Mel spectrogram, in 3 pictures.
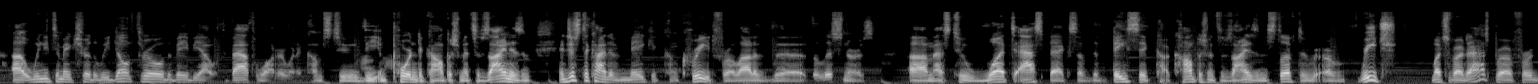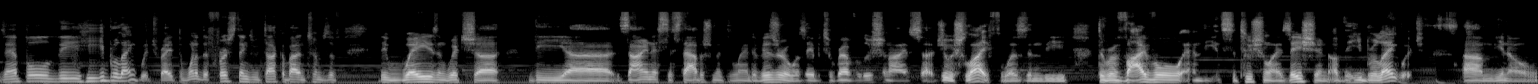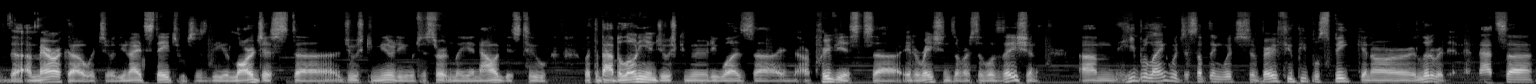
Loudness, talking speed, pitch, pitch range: -22 LUFS, 210 wpm, 105 Hz, 90-125 Hz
